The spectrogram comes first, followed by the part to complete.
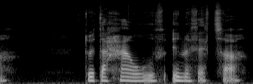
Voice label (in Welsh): "hawdd" Welsh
